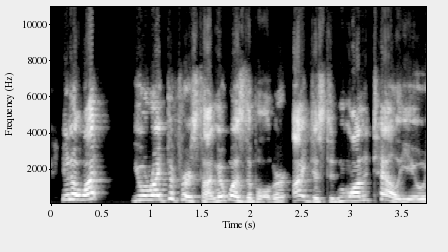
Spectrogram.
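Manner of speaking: put-on sassy tone. Retelling a TV character admitting the truth: imitating a sassy reply. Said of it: "she's all sassy".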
